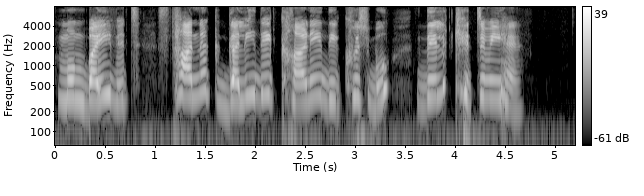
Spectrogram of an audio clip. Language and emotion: Punjabi, surprised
